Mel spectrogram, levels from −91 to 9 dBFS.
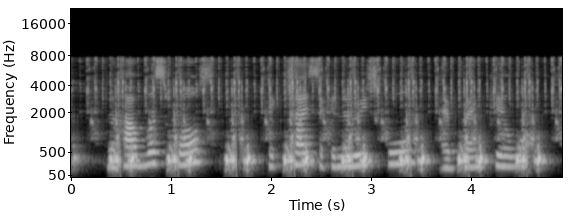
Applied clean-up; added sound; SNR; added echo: classical method log-MMSE.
